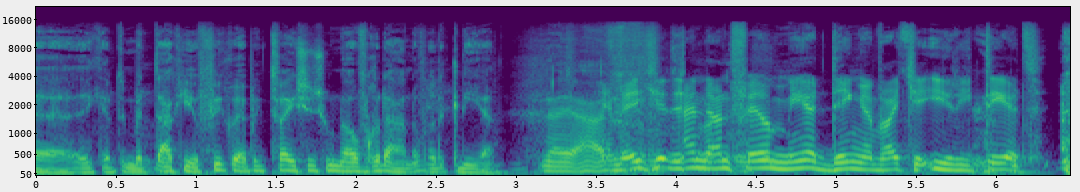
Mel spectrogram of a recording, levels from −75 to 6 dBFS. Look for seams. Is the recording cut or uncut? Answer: cut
